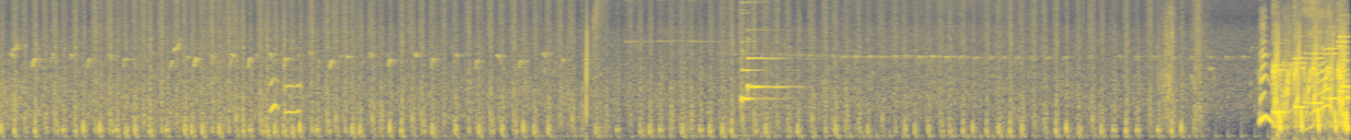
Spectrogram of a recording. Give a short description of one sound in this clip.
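Quick, light footsteps patter on grass.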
